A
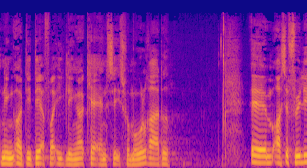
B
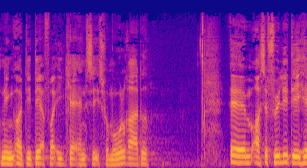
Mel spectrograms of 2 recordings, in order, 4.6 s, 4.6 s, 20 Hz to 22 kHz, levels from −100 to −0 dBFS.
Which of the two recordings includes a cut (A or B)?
B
